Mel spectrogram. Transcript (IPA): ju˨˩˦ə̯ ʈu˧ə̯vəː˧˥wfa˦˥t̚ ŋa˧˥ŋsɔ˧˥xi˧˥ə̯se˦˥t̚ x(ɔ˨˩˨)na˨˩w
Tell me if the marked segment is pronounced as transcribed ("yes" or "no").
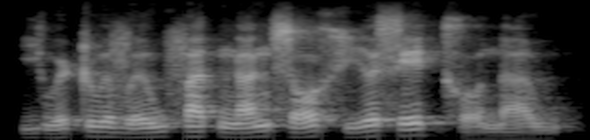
yes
